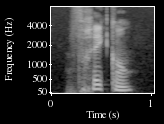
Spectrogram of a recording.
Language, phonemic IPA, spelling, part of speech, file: French, /fʁe.kɑ̃/, fréquent, adjective, Fr-fréquent.ogg
- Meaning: frequent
